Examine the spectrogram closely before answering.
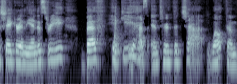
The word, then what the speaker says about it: Hickey: It's pronounced yes, Hickey.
